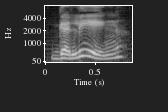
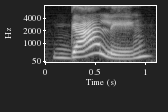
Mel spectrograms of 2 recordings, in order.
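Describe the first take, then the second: First: The stress is on the second syllable. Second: The stress is on the first syllable. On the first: It means good, great or excellent. "if the emphasis is on the second syllable" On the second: It means coming from a place. "the emphasis is on the first syllable. That means coming from"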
